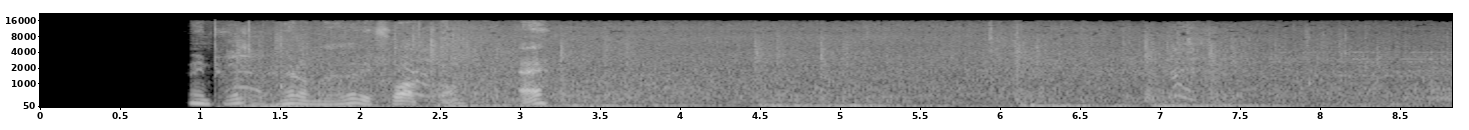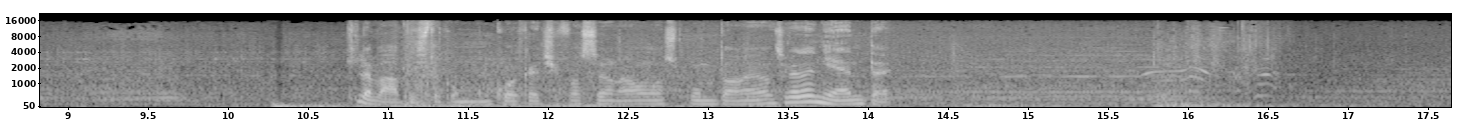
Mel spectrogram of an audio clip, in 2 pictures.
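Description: Rushing water roars and splashes.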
